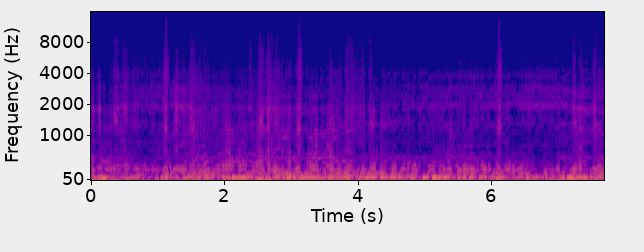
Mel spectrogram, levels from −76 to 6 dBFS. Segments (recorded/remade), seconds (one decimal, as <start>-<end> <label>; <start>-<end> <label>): 0.0-7.7 remade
